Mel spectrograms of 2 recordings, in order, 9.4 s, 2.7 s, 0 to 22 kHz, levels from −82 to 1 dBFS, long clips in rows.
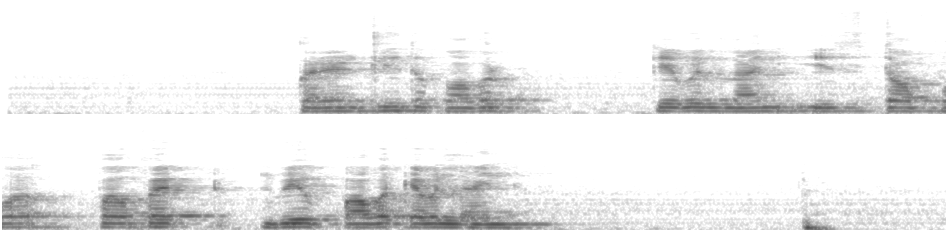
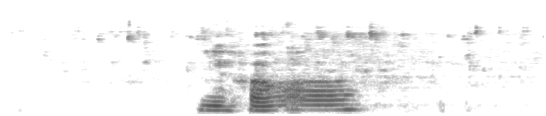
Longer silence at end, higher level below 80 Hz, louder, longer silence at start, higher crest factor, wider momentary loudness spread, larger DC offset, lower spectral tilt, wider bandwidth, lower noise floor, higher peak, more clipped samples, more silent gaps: first, 0.55 s vs 0.3 s; first, -60 dBFS vs -76 dBFS; about the same, -34 LUFS vs -32 LUFS; first, 1.5 s vs 0.45 s; about the same, 20 dB vs 22 dB; second, 11 LU vs 18 LU; neither; first, -7.5 dB/octave vs -4.5 dB/octave; first, 14.5 kHz vs 11.5 kHz; first, -69 dBFS vs -62 dBFS; about the same, -16 dBFS vs -14 dBFS; neither; neither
